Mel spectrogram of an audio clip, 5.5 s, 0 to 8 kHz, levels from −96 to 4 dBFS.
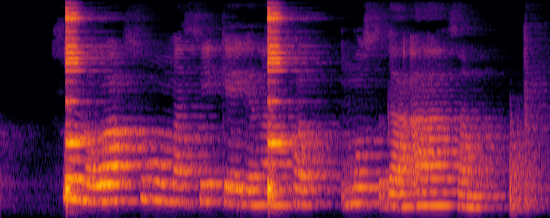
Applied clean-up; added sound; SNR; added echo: none; Cowbell; -1 dB; reverberation time 1.0 s.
